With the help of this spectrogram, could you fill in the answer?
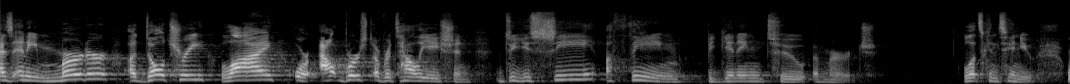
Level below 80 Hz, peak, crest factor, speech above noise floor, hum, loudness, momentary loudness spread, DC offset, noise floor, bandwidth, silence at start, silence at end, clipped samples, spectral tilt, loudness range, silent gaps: -76 dBFS; -2 dBFS; 22 dB; 47 dB; none; -23 LUFS; 19 LU; under 0.1%; -71 dBFS; 12.5 kHz; 0 s; 0.1 s; under 0.1%; -3.5 dB/octave; 13 LU; none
